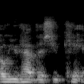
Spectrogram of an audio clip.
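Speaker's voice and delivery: ordinary talk, nothing marked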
